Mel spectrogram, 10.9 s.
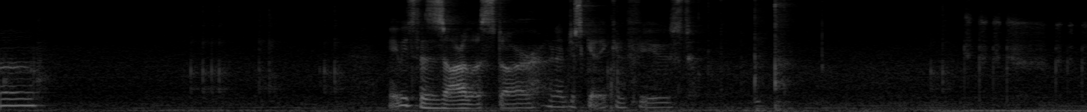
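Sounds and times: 
low hum: 0.0 - 10.8
typing on a computer keyboard: 1.9 - 3.5, 6.8 - 8.0
speech: 3.9 - 7.1.

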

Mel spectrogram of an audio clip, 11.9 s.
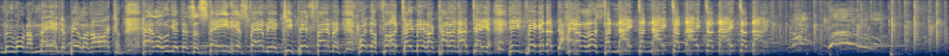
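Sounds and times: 
speech: 0.0 - 9.4
laughter: 0.0 - 11.0
audience clapping hands in a steady rhythm: 0.0 - 11.8
person whooping over the crowd: 1.7 - 4.6, 10.4 - 11.4.

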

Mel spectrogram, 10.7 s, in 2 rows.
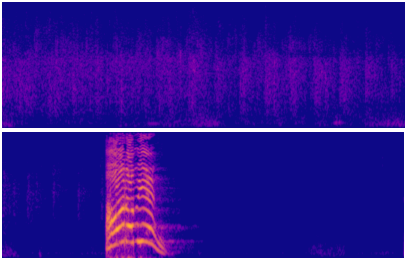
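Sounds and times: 
audience applause: 0.0 - 6.6
speech: 6.8 - 7.6.

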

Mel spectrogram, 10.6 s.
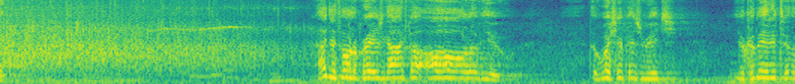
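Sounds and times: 
audience applause: 0.0 - 4.3
speech: 4.3 - 6.8, 7.9 - 9.1, 9.8 - 10.6.

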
